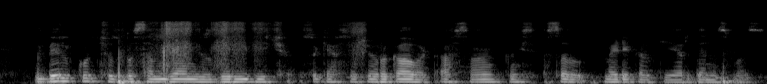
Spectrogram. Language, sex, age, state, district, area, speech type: Kashmiri, male, 18-30, Jammu and Kashmir, Kupwara, rural, spontaneous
